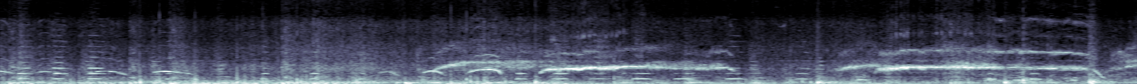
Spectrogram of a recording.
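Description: New Year's Eve din of fireworks and noisemakers: short whistling glides that rise and fall, then long shrill held whistles, twice, over a low rumbling background.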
